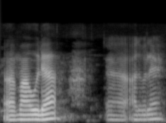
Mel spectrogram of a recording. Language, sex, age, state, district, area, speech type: Malayalam, male, 18-30, Kerala, Idukki, rural, spontaneous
